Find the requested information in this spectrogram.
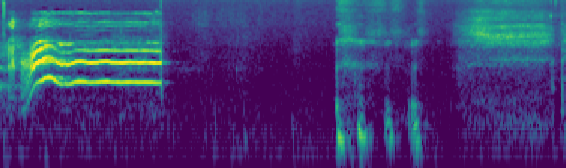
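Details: Siberian Husky in the morning, letting out one rising, then level, whining howl of just over a second. Quiet shuffling and a human voice follow.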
